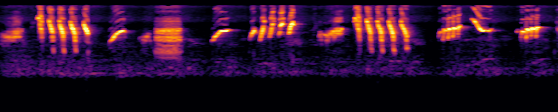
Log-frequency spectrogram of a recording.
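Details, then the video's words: Long-tailed shrike song played to coax birds into singing: busy sequences of rapid ticking notes, rising whistled slurs and one harsh rasping burst, delivered in short energetic phrases. "Pancingan Burung Cendet supaya gacor"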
